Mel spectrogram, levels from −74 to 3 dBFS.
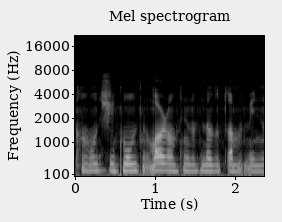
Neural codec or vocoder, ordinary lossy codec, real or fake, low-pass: autoencoder, 22.05 kHz, a latent of 192 numbers a frame, VITS, trained on many speakers; none; fake; 7.2 kHz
